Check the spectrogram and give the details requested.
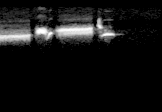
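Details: Golden-cheeked Warbler, first of its two distinct song types, played from a reference recording: a high steady buzz, then short higher buzzy notes, a long thin high buzz, and a brief falling end note, about one second overall.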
